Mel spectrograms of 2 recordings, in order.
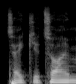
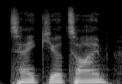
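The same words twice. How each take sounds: First: Low voice leaning on "time"; stress on time. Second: Low voice leaning on "your"; stress on your. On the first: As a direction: Take your time, hit "time". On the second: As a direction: Take YOUR time, hit "your". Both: Retold or imitated. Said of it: "I think G P is telling".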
